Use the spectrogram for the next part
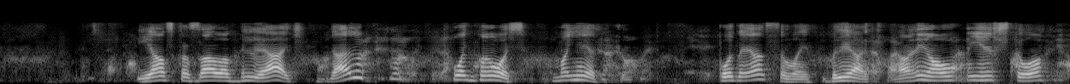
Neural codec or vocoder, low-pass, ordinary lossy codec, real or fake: codec, 16 kHz, 1 kbps, FunCodec, trained on Chinese and English, 50 frames a second; 7.2 kHz; none; fake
